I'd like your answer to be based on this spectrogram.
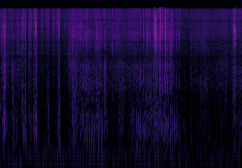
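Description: Fingertips scratch the embroidery of a stuffed canvas pillow with an appliquéd sweater design. Quiet, low, rough scratching and rustling comes in short brisk strokes and longer dragging passes, with a few brief brighter scrapes. The sound is dry and dies away almost instantly after each stroke.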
